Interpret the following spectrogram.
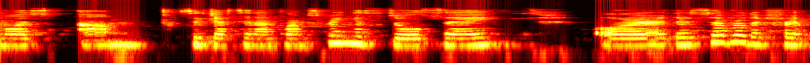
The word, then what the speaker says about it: Dulce: Anyways, the first name, I believe this one was suggested on Formspring, is Dulce, or there's several different pronunciations for this.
